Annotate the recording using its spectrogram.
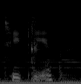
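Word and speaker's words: Tikki: off shugo kara is the name tiki it rhymes with mickey i rest my case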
